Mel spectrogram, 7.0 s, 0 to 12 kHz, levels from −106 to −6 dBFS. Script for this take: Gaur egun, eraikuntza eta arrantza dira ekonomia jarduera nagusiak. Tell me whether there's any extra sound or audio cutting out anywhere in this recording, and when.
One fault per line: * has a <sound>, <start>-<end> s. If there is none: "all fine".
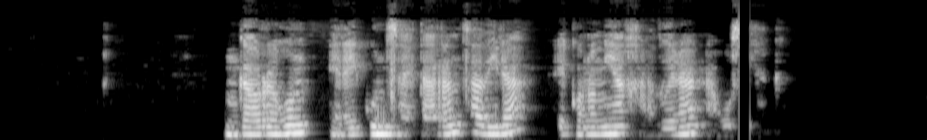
* has a dropout, 5.5-5.6 s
